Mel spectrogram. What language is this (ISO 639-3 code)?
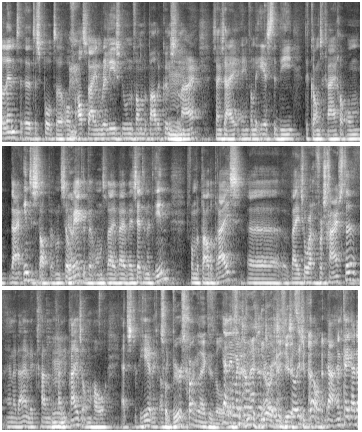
nld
